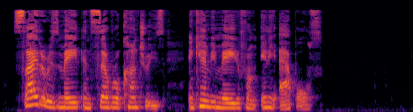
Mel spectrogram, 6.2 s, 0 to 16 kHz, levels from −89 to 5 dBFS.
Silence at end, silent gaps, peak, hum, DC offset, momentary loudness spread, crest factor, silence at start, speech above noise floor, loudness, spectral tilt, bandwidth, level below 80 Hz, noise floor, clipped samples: 1.4 s; none; -6 dBFS; none; under 0.1%; 15 LU; 20 dB; 0.2 s; 52 dB; -24 LUFS; -4 dB/octave; 12 kHz; -60 dBFS; -76 dBFS; under 0.1%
